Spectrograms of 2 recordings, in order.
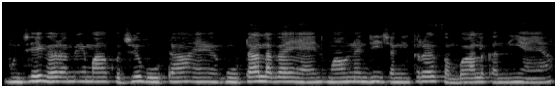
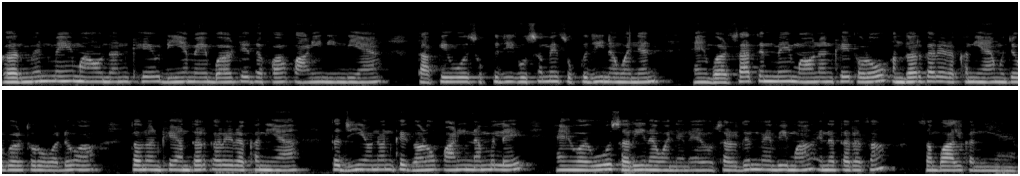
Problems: none marked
